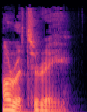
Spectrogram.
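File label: "oratory", English, British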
